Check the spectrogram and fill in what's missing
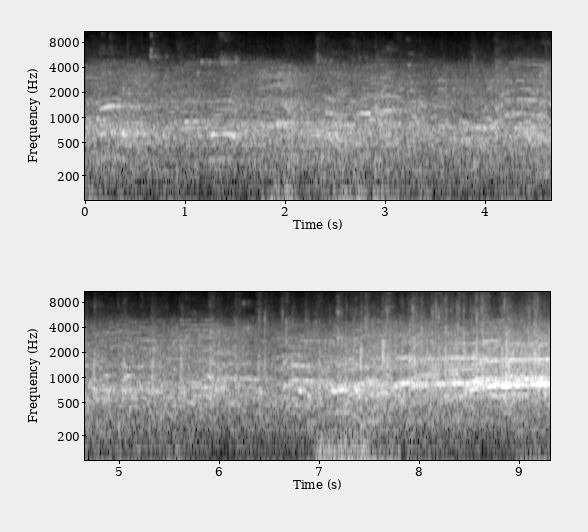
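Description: Crowd cheering and applauding in a gym at a girls high school basketball sectional game, a steady roar under sneaker squeaks and court noise that swells louder toward the end.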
